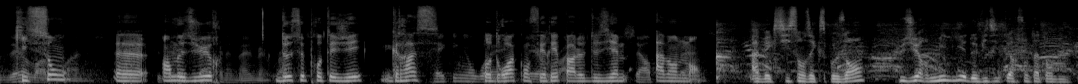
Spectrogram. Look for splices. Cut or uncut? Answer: uncut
